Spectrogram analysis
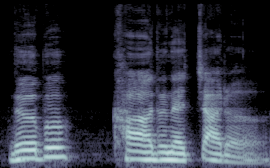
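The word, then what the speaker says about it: נְבוּכַדְנֶאצַּר: 느브 카드네짜르. 예. 느브 카드네짜르. 이걸 느브 갓네살이라고 일본 소리로 했어요. 1번 소리 느브 카드네 짜르예요.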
